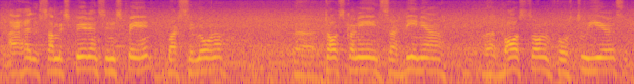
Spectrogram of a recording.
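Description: A man speaking at a very slow pace, with loud background noise. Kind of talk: interview answer. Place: kitchen.

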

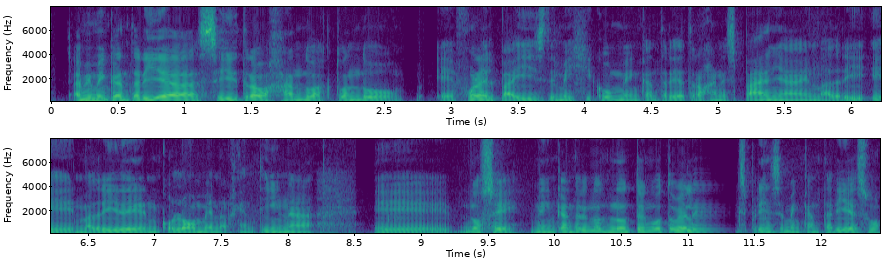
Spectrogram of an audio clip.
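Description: Monotone, flat intonation marks a man's fairly quick delivery. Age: 30s. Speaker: actor. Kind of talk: interview. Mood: warm, grateful. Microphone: video call.

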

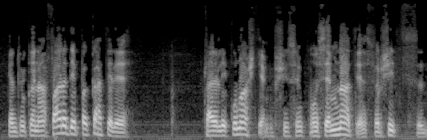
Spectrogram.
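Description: A man's fairly high voice with a dark, mellow tone, ordinary pitch variation and a fairly slow pace. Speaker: elderly monk, spiritual elder. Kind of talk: spiritual sermon or teaching. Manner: earnest, didactic. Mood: calm, earnest, gentle. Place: home room.

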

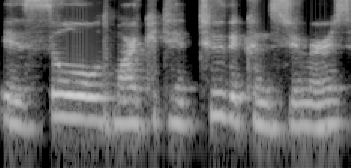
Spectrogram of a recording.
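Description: Somewhat breathy female speech at a moderate pace, with a quiet background. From South Korea. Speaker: consumer advocate and lawyer; lawyer. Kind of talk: panel discussion. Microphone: video call.

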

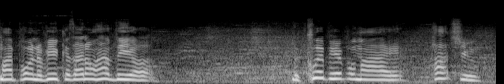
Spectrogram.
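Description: Amid noticeable background noise and audible room echo, a woman speaks at a moderate pace with fairly even intonation. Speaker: street photographer vlogger. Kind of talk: casual vlog narration. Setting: outdoors on city street at night. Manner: casual, filler words. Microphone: muffled by mask.

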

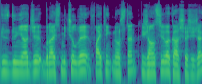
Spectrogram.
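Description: At a moderate pace, a man speaks in a fairly high, monotone voice with flat intonation. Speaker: MMA YouTuber. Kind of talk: fight preview commentary. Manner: casual, joking.

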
